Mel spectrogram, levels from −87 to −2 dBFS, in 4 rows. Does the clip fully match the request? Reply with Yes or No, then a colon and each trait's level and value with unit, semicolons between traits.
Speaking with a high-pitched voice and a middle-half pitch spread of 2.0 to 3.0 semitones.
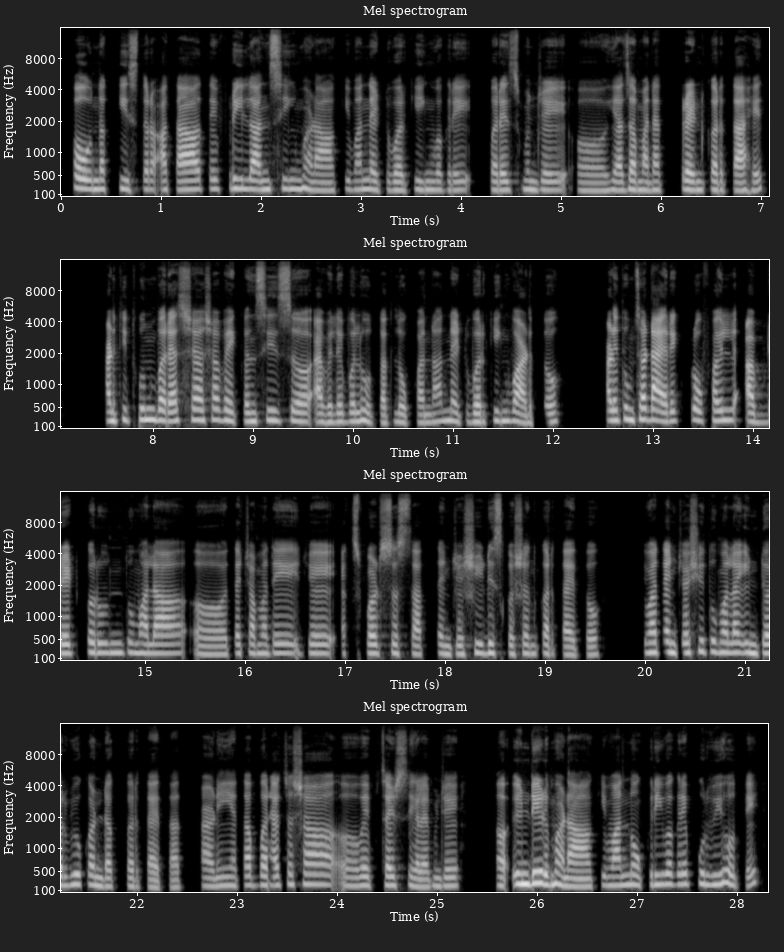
Yes: high, 195 Hz; narrow, 2.5 semitones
